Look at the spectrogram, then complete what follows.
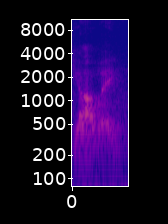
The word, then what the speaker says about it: Yahweh: study of many scholars it's agreed upon that the name was actually intended to be pronounced as Yahweh um you know there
